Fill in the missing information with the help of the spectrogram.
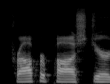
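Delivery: usual speaking voice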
